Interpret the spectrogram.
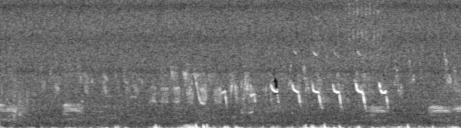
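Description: Birds calling: a few short calls, then about four seconds in a quick run of around seven downward-sliding whistled notes. Wind rumbles in gusts on the microphone underneath.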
